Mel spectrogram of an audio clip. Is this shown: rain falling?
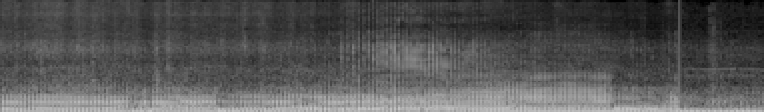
no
